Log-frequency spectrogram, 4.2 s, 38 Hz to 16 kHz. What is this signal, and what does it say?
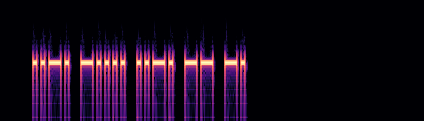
Morse code, heard as a keyed tone, about 30 wpm, 700 Hz. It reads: F6FMN
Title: DXCC-100 Call Signs - 5 Characters - Repeated 3x - 30wpm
